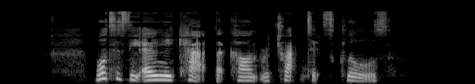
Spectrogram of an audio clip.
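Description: HE-AAC compression, likely the cause of the damage heard throughout the speech, codes only the lower spectrum at what sounds like about 16 kbps and rebuilds the treble from copied lower bands, cut off at 12.3 kHz, so s sounds turn gritty and metallic.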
